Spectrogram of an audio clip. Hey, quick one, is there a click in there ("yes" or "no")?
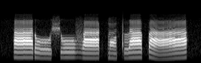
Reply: no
